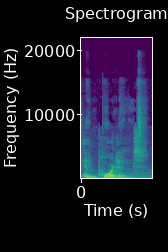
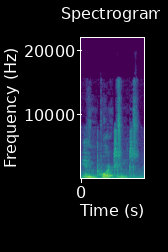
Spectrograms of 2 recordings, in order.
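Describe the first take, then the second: First: The middle T is swallowed or dropped. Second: The middle T is clearly pronounced. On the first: The speaker calls it wrong. "They're just using a lazy mouth" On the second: The speaker calls it right. "If you enunciate, then the T is very clear"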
